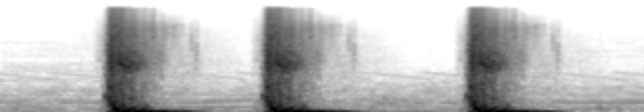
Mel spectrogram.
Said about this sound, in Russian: Он ударил несколько раз ногой в дверь лифта, и злобно нажал на кнопку вызова диспетчера.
